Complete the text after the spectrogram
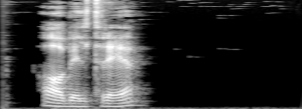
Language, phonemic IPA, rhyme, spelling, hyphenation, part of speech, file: Norwegian Bokmål, /ˈɑːbɪltreːə/, -eːə, abildtreet, ab‧ild‧tre‧et, noun, Nb-abildtreet.ogg
- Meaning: definite singular of abildtre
